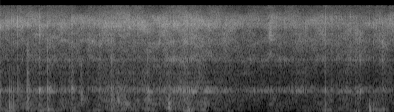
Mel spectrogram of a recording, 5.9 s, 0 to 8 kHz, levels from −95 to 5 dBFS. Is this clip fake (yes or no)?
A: yes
